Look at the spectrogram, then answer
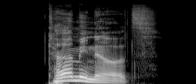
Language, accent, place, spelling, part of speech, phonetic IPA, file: German, Germany, Berlin, Terminals, noun, [ˈtœːɐ̯minl̩s], De-Terminals.ogg
- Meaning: 1. genitive singular of Terminal 2. plural of Terminal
